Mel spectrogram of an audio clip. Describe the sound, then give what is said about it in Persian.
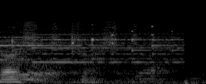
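A mobile phone rings with steady electronic tones under a man's talk, then stops just before the end. “گوشیتون داره زنگ میخوره آقا. میتونی گوشی تو جواب بدی”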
